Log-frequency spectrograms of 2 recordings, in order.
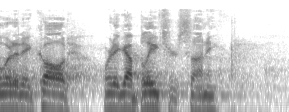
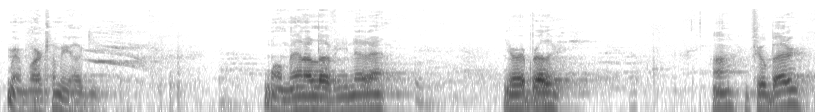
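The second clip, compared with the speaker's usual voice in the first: tender aside; 5 semitones lower, 11 dB quieter, much faster than usual. Real, not acted. Pastor hugging man quietly.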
